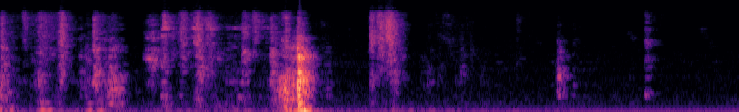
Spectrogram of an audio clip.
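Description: Irregular knocks, scrapes and rattles of tools and a small workpiece being handled on a workbench, dying away after about three seconds into a few single clicks, over a low steady hum.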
